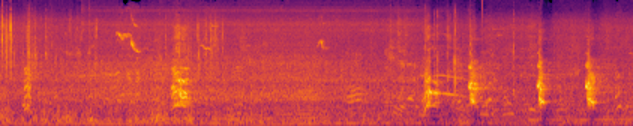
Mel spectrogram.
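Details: Scottish Terrier named Dartagnan at an agility championship, giving a single bark near the start, then four short, sharp barks spaced under a second apart toward the end, over a steady background hum.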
